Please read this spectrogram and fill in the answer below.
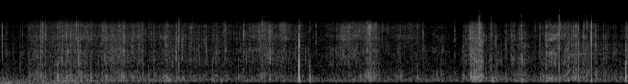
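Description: Plastic zip-top bag crinkling as oat flakes are scooped by hand from it into a small pouch, in short irregular rustles, with one sharp click about three seconds in.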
